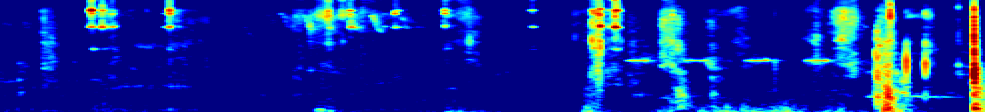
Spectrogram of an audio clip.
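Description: Light metallic jingling and scattered clicks, with a louder knock near the end.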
